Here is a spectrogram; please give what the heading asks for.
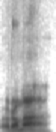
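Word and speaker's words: रमा: So Rama, with the second syllable long, is the name of Lakshmi.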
